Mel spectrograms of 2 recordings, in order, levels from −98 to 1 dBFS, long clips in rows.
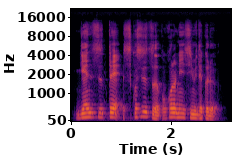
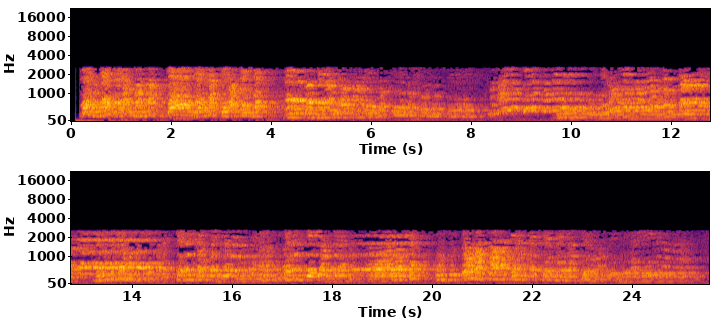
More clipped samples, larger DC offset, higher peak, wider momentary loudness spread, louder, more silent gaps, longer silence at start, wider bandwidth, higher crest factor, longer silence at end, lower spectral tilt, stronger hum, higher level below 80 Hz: neither; neither; second, -18 dBFS vs -2 dBFS; second, 5 LU vs 12 LU; second, -38 LUFS vs -20 LUFS; neither; about the same, 0.1 s vs 0.1 s; first, 19.5 kHz vs 2.7 kHz; about the same, 20 dB vs 18 dB; first, 0.25 s vs 0 s; second, -4.5 dB/octave vs -15 dB/octave; neither; second, -76 dBFS vs -52 dBFS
